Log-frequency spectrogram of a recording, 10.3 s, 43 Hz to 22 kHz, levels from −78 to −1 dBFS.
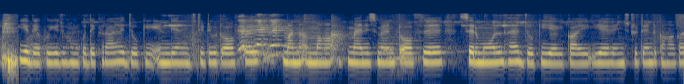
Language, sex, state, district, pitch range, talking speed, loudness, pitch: Hindi, female, Uttarakhand, Tehri Garhwal, 210-225 Hz, 150 wpm, -20 LUFS, 215 Hz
